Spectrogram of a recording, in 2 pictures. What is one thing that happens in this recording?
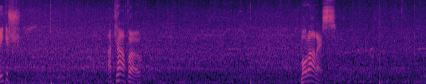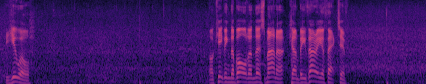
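A football is kicked with short dull thuds now and then.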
